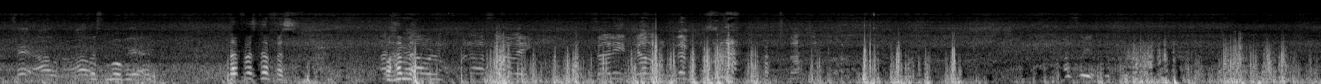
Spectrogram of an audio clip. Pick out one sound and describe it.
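Men talk loudly and with animation close by.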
